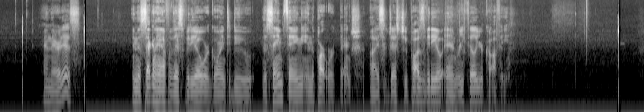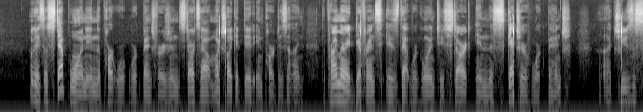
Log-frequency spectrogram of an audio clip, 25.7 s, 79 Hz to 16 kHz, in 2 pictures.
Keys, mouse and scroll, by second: 17.3 click, 20.3-21.2 drag, 23.1-25.7 drag.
